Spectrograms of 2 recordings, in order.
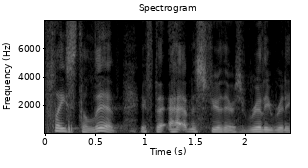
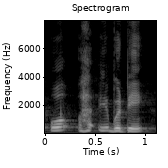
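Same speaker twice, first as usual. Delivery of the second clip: ordinary talk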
